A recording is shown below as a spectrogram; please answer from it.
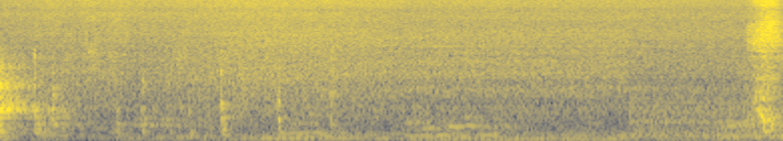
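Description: Pork in Goan green masala for sorpotel sizzles steadily in a pan, a soft continuous frying hiss with light stirring scrapes and small clinks, fairly quiet and close, with no talking.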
